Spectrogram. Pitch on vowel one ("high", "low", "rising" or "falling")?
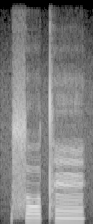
low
